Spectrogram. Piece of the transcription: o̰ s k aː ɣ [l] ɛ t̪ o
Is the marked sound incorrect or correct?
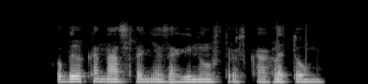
correct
